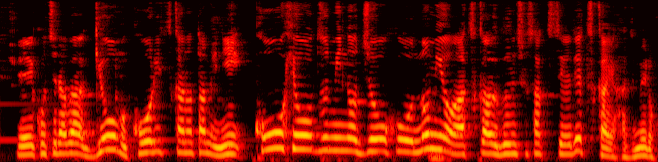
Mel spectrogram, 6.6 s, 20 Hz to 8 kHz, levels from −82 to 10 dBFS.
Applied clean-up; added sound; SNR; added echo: classical method log-MMSE.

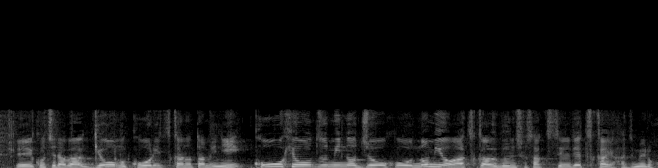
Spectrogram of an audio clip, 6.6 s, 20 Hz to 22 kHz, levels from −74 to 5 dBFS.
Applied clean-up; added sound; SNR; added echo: none; none; none; none.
